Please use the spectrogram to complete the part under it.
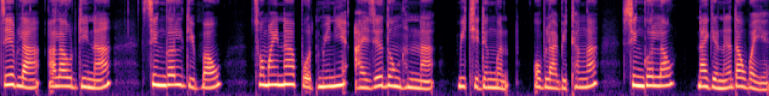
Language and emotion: Bodo, neutral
